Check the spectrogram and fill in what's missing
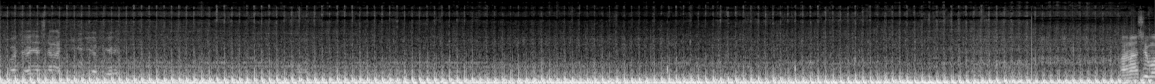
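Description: A motorcycle engine on a mountain road trip rumbles loud and close, holding a steady, unbroken drone for the whole stretch.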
